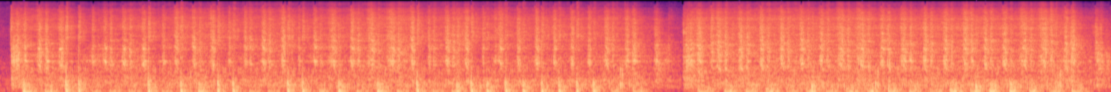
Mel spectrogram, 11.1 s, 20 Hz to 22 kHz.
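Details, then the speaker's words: 1974 Honda CL450 motorcycle, unridden since 1999 (25 years), fuel added and battery on charger: steady starter cranking with scattered firing pops that never catch, so it won't keep running; air boxes and carbs checked next. "so let's hit the button hey oh that's getting there oh that's wanting to come on turn that off"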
